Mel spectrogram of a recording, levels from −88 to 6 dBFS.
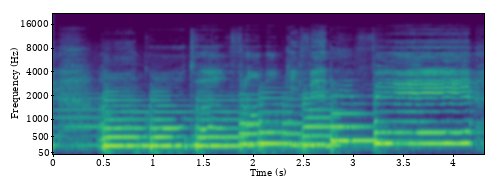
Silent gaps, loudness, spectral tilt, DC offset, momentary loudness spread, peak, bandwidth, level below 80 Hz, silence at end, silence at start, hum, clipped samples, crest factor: none; -12 LUFS; -5.5 dB/octave; under 0.1%; 2 LU; 0 dBFS; 10.5 kHz; -46 dBFS; 0 s; 0 s; none; under 0.1%; 12 dB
